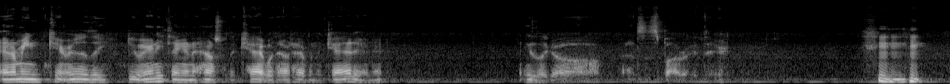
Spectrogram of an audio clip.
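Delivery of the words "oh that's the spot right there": big deep serious voice, breathy, hushed, slow. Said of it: "I pretend he's talking, I make him have, like, a big, deep voice".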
